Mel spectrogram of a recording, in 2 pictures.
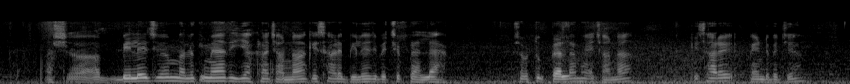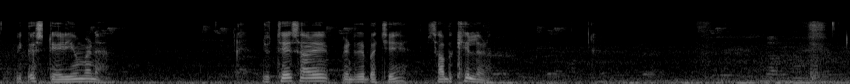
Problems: constant background noise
